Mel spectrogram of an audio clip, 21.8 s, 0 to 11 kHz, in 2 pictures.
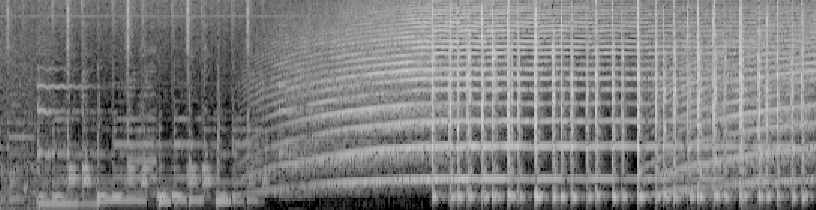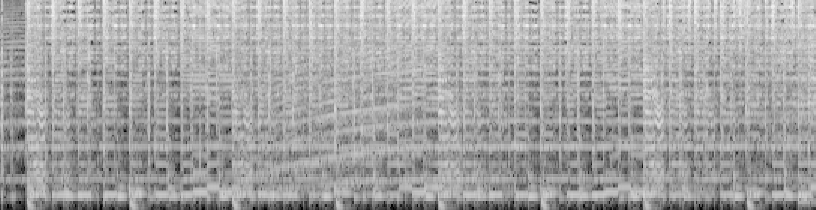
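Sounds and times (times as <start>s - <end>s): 
short synth melody: 0.0s - 21.7s
siren tones in an electronic music track: 3.1s - 21.7s
steady pulsing beat: 6.0s - 21.7s.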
